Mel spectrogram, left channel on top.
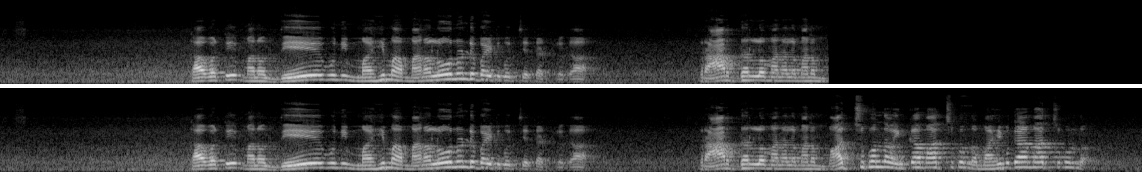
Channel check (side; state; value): left; drops out; at 8.3 s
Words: కాబట్టి మనం దేవుని మహిమ మనలో నుండి బయటకు వచ్చేటట్లుగా ప్రార్థనలో మనల్ని మనం మార్చుకుందాం, ఇంకా మార్చుకుందాం, మహిమగా మార్చుకుందాం,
